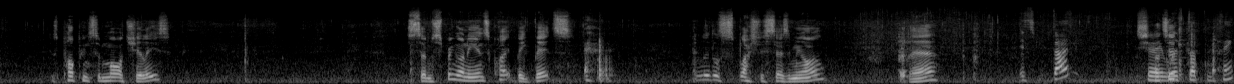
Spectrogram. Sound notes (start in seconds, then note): 5.8 chuckles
